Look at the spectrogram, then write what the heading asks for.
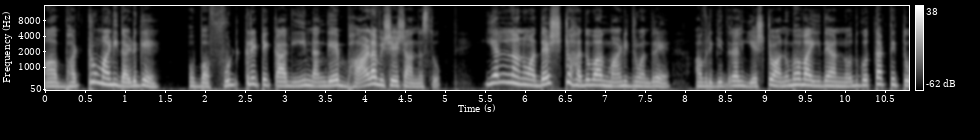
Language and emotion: Kannada, happy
